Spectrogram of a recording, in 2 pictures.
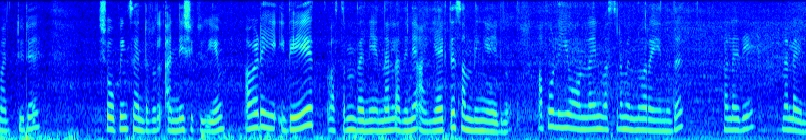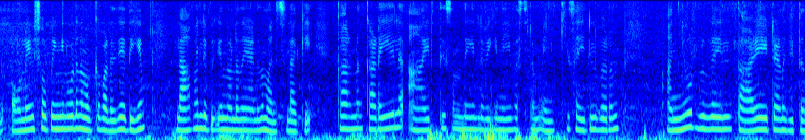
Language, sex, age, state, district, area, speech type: Malayalam, female, 18-30, Kerala, Idukki, rural, spontaneous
